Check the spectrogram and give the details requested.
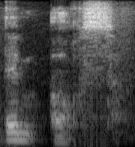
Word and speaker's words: M-Horse: pour une vidéo du m or ce alors je prononce à la française on voulait pas moins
